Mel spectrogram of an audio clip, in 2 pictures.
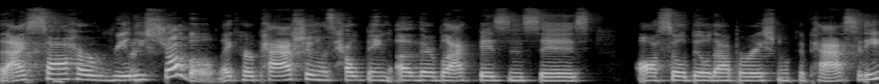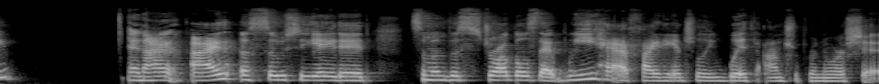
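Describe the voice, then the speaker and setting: Recorded very cleanly against a silent background, a woman uses a normal speaking voice at medium pitch, moderate in pace, with fairly even intonation and very even loudness. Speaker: business operations coach. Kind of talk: interview.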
